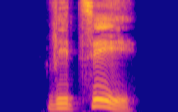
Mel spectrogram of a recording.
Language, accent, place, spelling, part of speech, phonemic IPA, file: German, Germany, Berlin, WC, noun, /ve(ː)ˈtseː/, De-WC.ogg
- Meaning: WC (water closet)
